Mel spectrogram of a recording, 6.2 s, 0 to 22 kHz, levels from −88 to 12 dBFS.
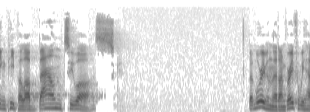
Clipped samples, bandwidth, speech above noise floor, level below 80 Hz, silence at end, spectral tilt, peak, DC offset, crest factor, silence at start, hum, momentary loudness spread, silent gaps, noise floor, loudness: under 0.1%; 17 kHz; 32 dB; -66 dBFS; 0 s; -3.5 dB/octave; -8 dBFS; under 0.1%; 22 dB; 0 s; none; 7 LU; none; -59 dBFS; -27 LUFS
